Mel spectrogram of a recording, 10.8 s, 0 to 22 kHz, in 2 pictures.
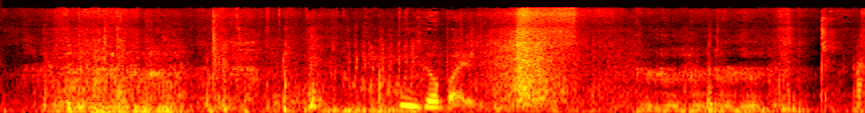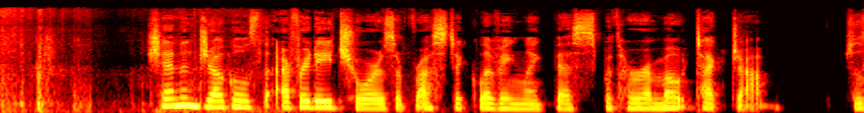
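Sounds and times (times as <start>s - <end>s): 
horse whinnying: 0.1s - 5.1s
speech: 2.5s - 3.3s, 4.0s - 5.1s, 6.4s - 10.8s.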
